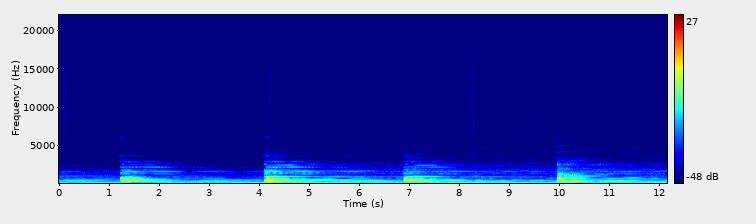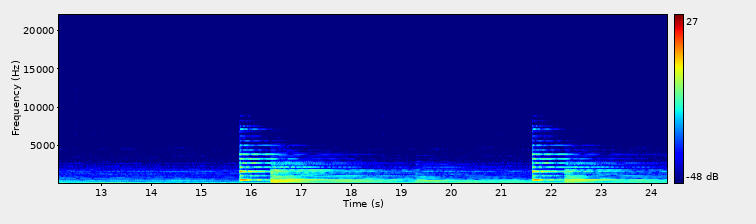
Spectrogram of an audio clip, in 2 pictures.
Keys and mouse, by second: 0.8 click, 1.9 click, 2.3 click, 3.4 typing, 5.3 click, 6.8 ctrl+alt+click, 8.1 ctrl+alt+click, 8.6 alt+shift+click, 9.2 click, 12.0 1, 12.8 alt+shift+click, 13.2 ctrl+alt+click, 17.0 click, 19.3 1, 19.8-21.4 ctrl+alt+drag, 21.9 ctrl+alt+click, 22.8 ctrl+alt+click, 23.1-24.3 ctrl+alt+drag.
